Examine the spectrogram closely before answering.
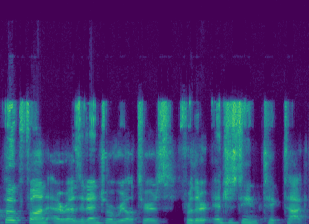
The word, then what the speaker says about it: Realtor: itself five we will pronounce it Realtors not real authors six we will use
